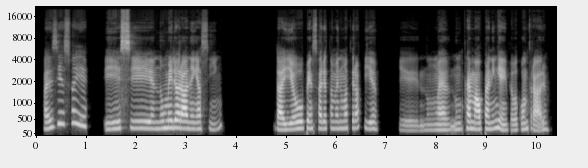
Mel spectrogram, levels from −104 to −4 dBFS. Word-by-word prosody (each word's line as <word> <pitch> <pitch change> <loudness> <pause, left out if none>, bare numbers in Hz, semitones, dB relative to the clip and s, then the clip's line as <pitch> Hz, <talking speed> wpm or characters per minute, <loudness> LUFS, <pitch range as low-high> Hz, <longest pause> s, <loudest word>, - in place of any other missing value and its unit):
Faz 225 - -2
isso 365 +1 -4
aí. 335 -6 -2 0.4
E 200 +4 -3
se 220 -2 -1
não 210 +2 -4
melhorar 230 -2 +6
nem 200 0 -1
assim 205 - -7 1.0
daí, 180 -2 +3
eu 210 +3 +2
pensaria 215 -2 0
também 215 -1 -6
numa 220 +1 -3
terapia, 225 -3 -4 0.4
que 150 -2 -13
não 165 +2 -10
é 170 0 0
não 190 +2 -9
cai 210 +1 +4
mal 195 -2 +5
pra 200 +1 +2
ninguém, 200 -5 0
pelo 165 0 -7
contrário. 190 -1 -2
210 Hz, 145 wpm, -24 LUFS, 185-225 Hz, 1.0 s, melhorar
